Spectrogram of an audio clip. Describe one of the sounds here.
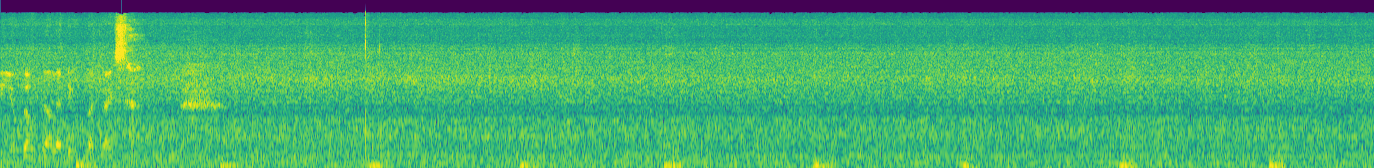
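Aircraft wheels thump at a steady pace over runway joints.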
